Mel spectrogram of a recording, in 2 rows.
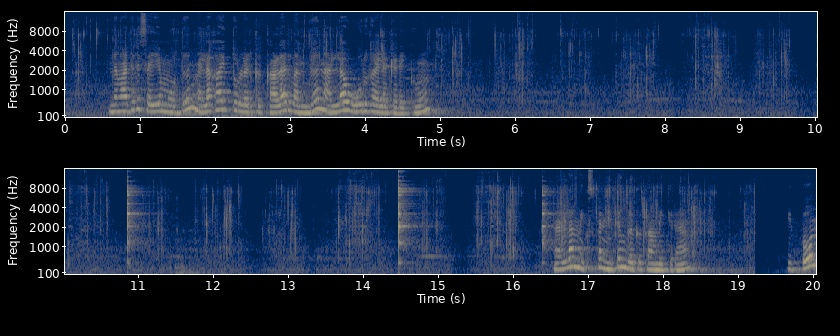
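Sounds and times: spoon stirring wet food: 0:00.0 - 0:19.2
spoon clinking on glass: 0:10.9 - 0:11.4, 0:14.5 - 0:15.1, 0:16.4 - 0:16.7.

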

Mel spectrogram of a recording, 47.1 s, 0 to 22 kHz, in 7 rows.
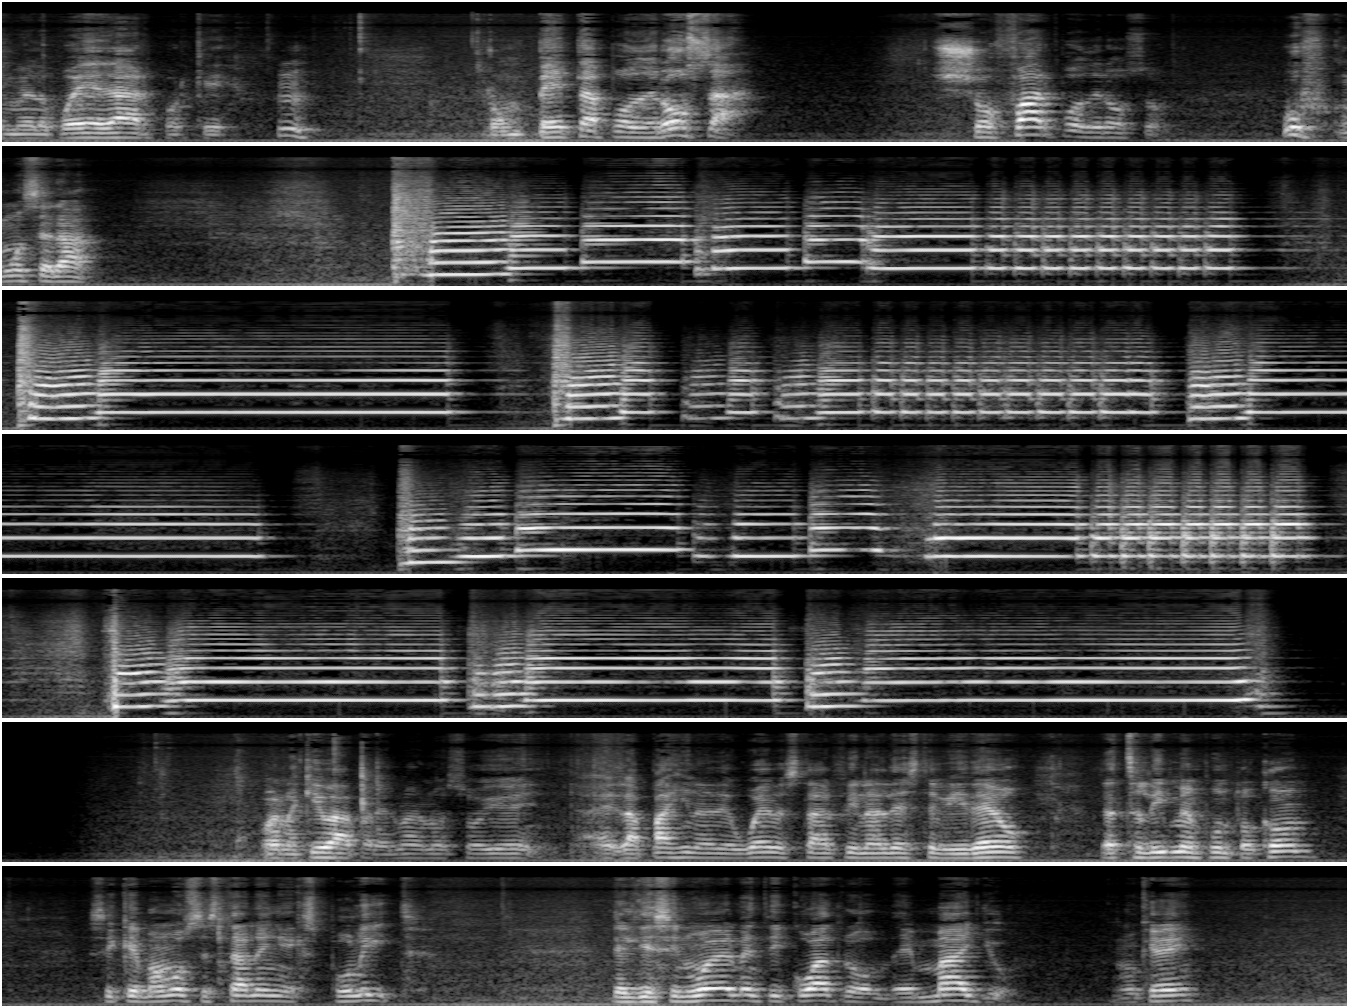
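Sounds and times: shofar blasts: 0:08.7 - 0:33.5.

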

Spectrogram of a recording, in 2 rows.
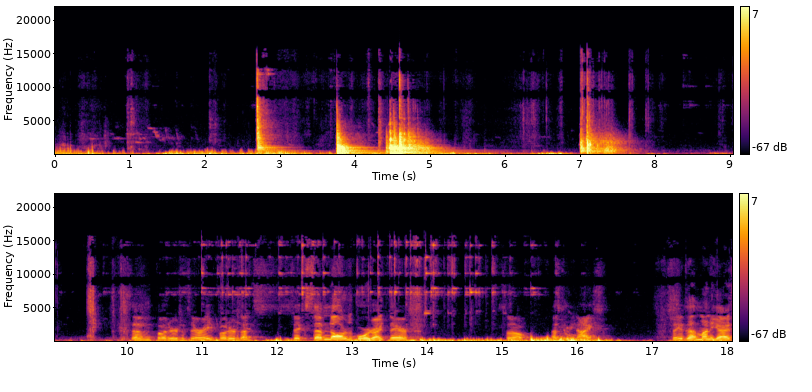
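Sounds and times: wooden boards knocking: 0:03.8 - 0:05.3, 0:07.0 - 0:07.7.

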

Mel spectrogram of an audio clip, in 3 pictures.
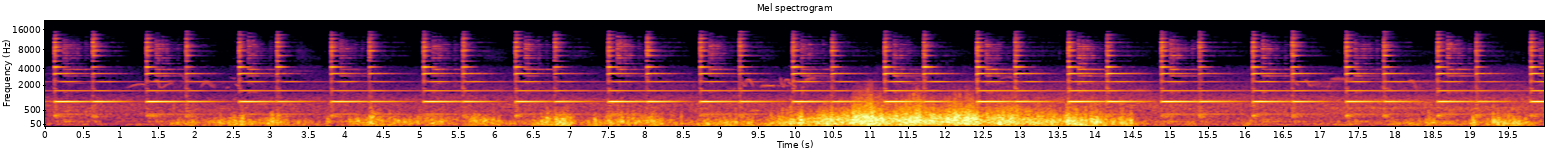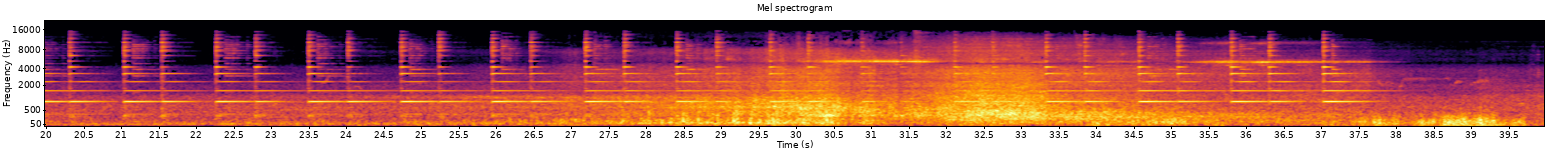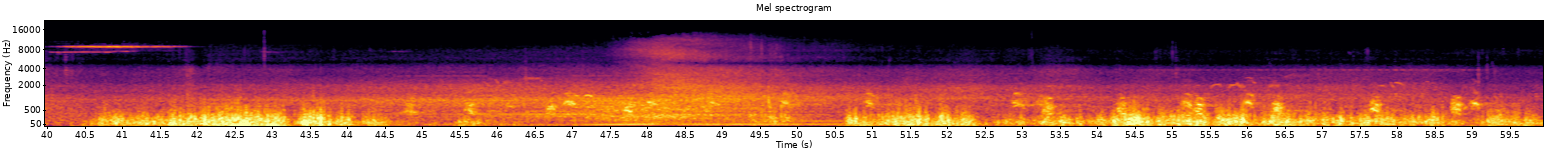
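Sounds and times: level crossing warning bell ringing: 0:00.0 - 0:38.3
train rushing rumble: 0:00.0 - 0:59.9
high wheel squeals: 0:00.1 - 0:39.2, 0:40.0 - 0:42.0.

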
